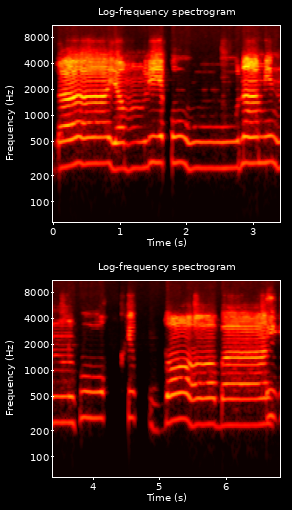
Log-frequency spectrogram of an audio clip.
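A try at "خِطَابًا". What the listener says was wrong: Kho-nya yang benar. Khitoba.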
